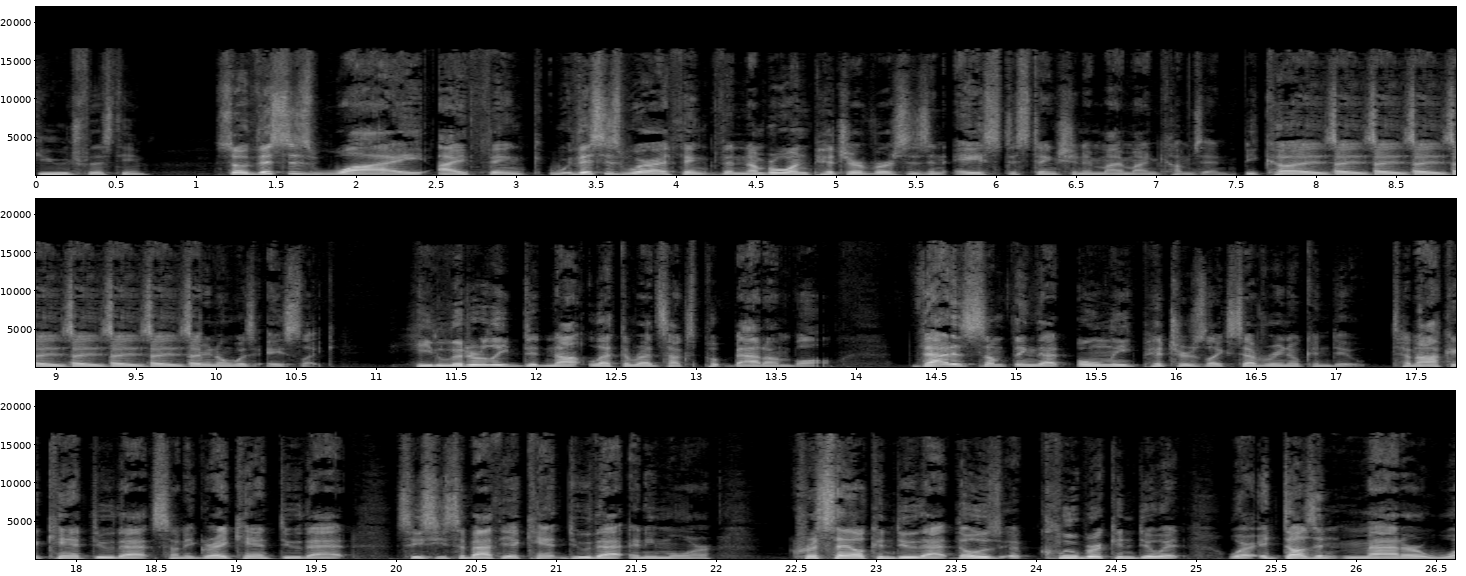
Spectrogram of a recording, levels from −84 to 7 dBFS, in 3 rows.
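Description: From 8.11 s to 9.89 s the speech falls into a broken-record loop: a fragment of about 245 ms repeats exactly, back to back, seven times, giving a rapid mechanical stutter before normal playback resumes on "was ace like". The likely cause is a stall in the player, encoder or stream, which kept resending the last buffered piece. Whatever speech should have occupied those 1.8 seconds is missing rather than delayed.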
